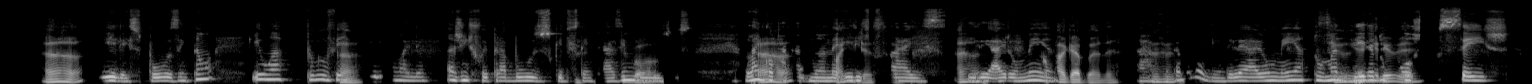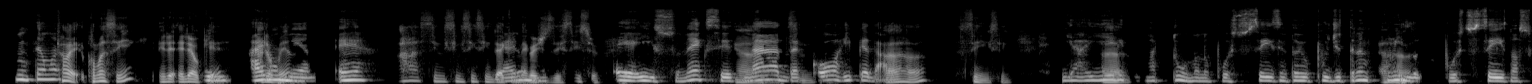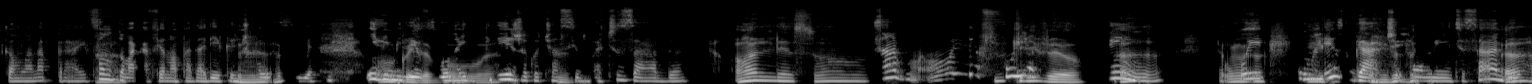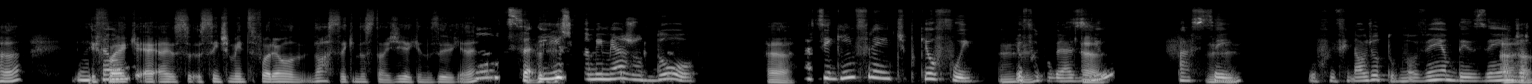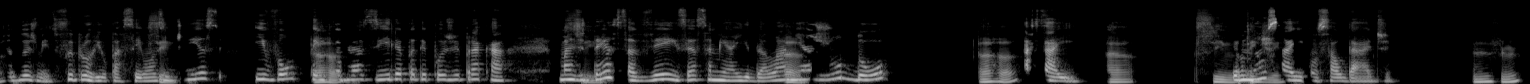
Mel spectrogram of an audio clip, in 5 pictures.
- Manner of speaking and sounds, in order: other background noise; distorted speech; "Copacabana" said as "Copagabana"; tapping; static; chuckle; chuckle; laugh
- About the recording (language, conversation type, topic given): Portuguese, unstructured, Você já teve que se despedir de um lugar que amava? Como foi?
